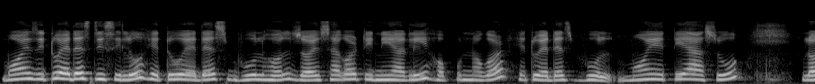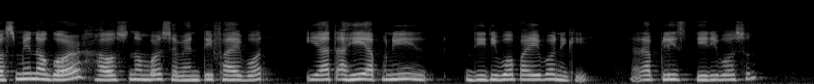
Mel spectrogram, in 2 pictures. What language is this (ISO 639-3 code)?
asm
